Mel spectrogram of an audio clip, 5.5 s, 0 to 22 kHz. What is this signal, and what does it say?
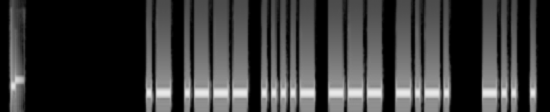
Morse code, heard as a keyed tone, about 25 wpm, 700 Hz. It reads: AJ4OC DE
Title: Practice QSO - Exchange 4 - Ending - 25wpm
